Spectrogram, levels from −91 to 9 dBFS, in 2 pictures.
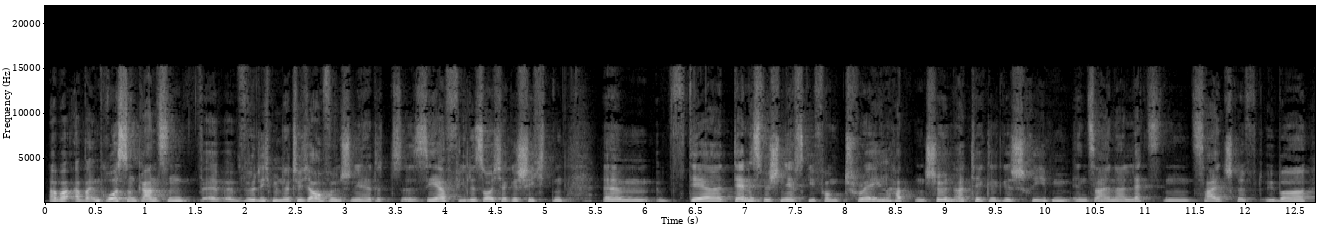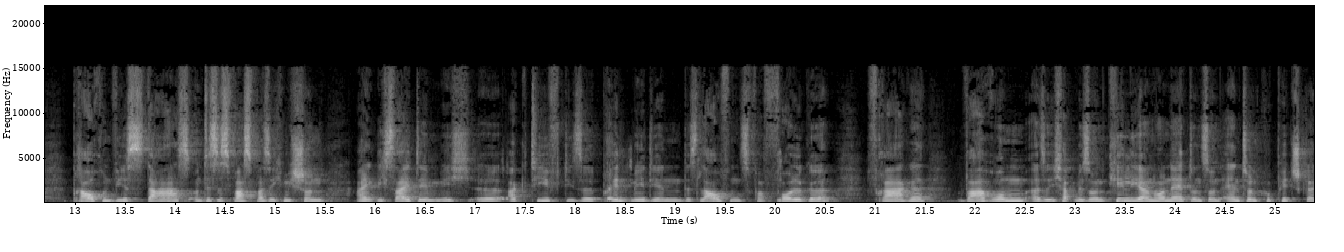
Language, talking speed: German, 170 wpm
